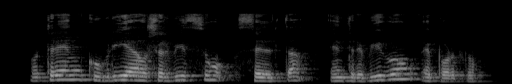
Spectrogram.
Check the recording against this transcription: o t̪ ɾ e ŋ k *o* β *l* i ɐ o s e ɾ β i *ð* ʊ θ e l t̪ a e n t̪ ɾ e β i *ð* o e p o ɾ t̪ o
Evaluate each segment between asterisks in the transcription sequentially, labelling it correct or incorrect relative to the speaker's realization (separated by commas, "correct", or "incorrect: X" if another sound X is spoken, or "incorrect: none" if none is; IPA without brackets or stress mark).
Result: incorrect: u, incorrect: ɾ, incorrect: θ, incorrect: ɣ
